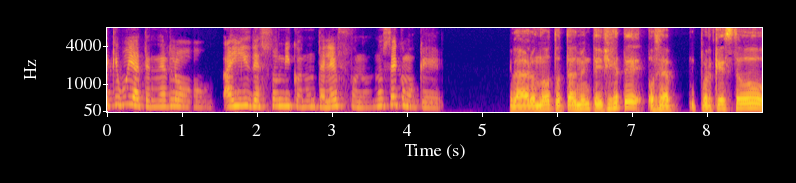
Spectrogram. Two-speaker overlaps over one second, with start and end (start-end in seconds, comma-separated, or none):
none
